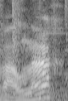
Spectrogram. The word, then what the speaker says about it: волнах: Допустимо э, волнам и волнам, волнах и волнах – волнами и волнами, но вариант с ударением на окончании предпочтительнее. То есть по волнам, на волнах.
